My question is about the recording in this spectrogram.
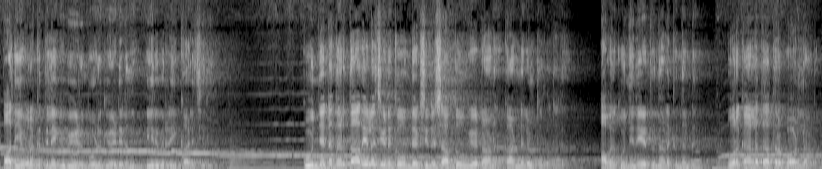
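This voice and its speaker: A male storyteller reads a romance at a calm, steady pace with a middle-pitched voice. The room adds a long, echoing reverb, and soft music plays underneath. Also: fairly quick. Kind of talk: scripted story narration.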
